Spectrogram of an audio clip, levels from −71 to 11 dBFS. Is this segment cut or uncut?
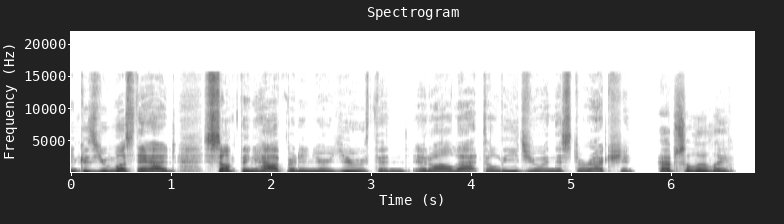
cut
